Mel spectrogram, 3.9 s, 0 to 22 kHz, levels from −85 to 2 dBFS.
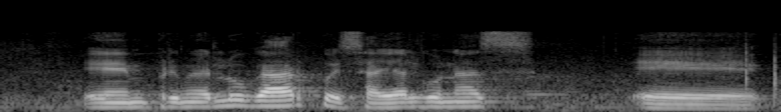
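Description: Nothing stood out on listening to this clip.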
